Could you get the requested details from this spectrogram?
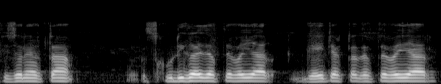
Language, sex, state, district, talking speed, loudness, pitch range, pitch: Bengali, male, Assam, Hailakandi, 165 wpm, -16 LUFS, 145-155 Hz, 150 Hz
